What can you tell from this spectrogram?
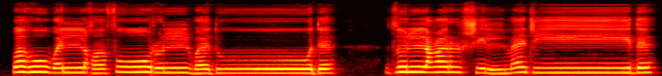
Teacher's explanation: دال ساکن جب ہم بنا دیتے ہیں اس کو، تو یہاں پر قلقلہ بھی کریں گے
